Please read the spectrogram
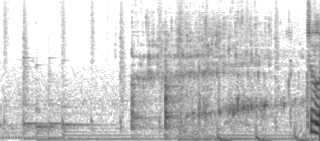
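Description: Vinegar poured from a glass beaker into a tall drinking glass, starting about a second and a half in. The pitch rises steadily as the glass fills. Background music plays throughout.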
